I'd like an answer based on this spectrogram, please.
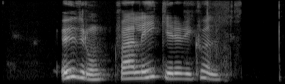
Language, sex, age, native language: Icelandic, male, 14, Icelandic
